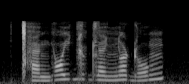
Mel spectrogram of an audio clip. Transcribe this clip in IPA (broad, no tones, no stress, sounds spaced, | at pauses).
ǀʰ æ ŋ j ɔ j ɟ y ɖ l ɛ ɲ ɔ ɖ o ŋ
